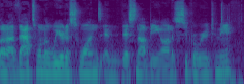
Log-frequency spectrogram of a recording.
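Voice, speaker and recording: A man talks at a moderate pace and medium pitch. Room echo can be heard clearly. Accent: American. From California, US. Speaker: gaming YouTuber. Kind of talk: let's play commentary. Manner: soft-spoken; casual, hesitant with fillers.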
